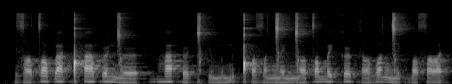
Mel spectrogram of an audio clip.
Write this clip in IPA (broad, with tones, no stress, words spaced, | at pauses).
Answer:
zɛ˩tˤe˥ɓa˥ ǃʰa˥pœ˥ŋ͡ǀœ˩ | bʱa˥hœ˩ ǀʰɪ˩mɪ˩mɪ˥ ǃʰɪ˩zˤɪ˩ŋ͡ǀɛ˩ ŋ͡ǀœ˩tˤɪ˥me˥kœ˥ ka˩ðˤe˥ ŋ͡ǀe˩ɡ͡bɪ˩sˤɛ˥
